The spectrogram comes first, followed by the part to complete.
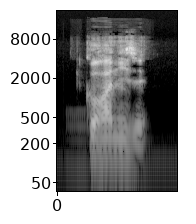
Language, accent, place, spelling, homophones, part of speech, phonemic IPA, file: French, France, Lyon, coraniser, coranisé / coranisée / coranisées / coranisés / coranisez, verb, /kɔ.ʁa.ni.ze/, LL-Q150 (fra)-coraniser.wav
- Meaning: to learn off-by-heart, to memorize perfectly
